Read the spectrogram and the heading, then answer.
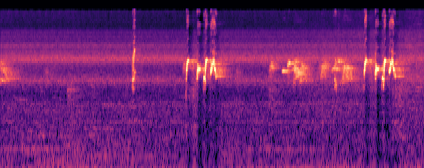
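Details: Red-whiskered bulbul model song used for teaching caged birds: scattered quiet warbles, then two bursts of four or five quick, sharp whistled notes, with softer warbling between them over a faint steady hum.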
